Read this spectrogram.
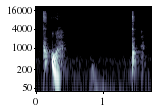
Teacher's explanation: With the ejective rounded K, you're making more of an explosive sound, a forceful sound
